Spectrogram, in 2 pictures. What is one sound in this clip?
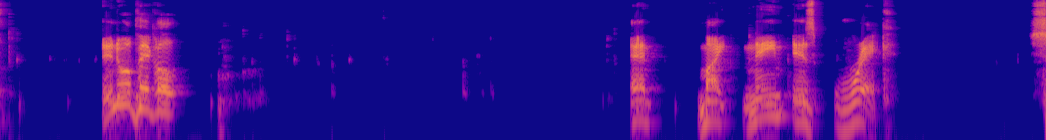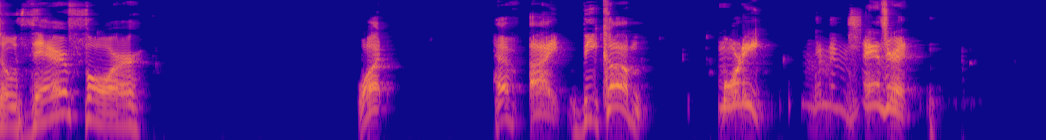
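A man speaks into a close microphone, with animation and in bursts, pausing in between.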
